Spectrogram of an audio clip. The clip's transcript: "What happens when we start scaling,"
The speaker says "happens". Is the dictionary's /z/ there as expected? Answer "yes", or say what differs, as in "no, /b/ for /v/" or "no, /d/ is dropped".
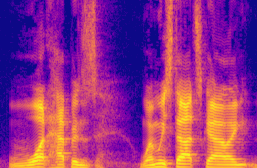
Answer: yes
